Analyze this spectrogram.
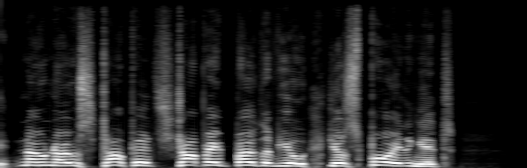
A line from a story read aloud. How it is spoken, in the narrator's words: Sansa was shrieking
